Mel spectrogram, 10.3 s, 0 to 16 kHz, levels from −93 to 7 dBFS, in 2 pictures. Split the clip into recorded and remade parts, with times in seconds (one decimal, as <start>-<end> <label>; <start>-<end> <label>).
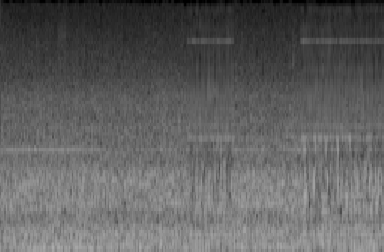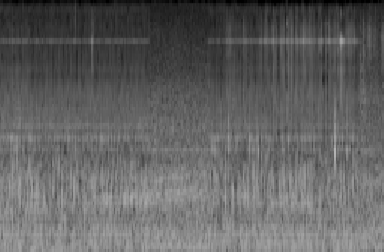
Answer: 0.0-2.5 recorded; 2.5-3.1 remade; 3.1-4.0 recorded; 4.0-7.1 remade; 7.1-7.9 recorded; 7.9-9.9 remade; 9.9-10.3 recorded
